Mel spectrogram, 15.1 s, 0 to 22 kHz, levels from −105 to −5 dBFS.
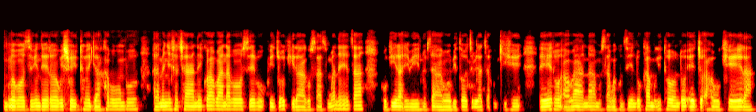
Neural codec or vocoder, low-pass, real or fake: autoencoder, 48 kHz, 128 numbers a frame, DAC-VAE, trained on Japanese speech; 7.2 kHz; fake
